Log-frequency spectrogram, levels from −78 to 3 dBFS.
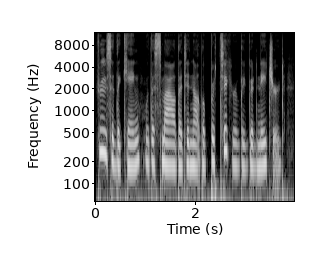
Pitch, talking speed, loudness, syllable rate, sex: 190 Hz, 195 wpm, -17 LUFS, 5.7 syllables/s, female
